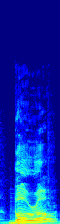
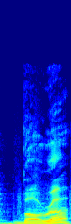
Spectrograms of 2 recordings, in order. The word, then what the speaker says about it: borough: Et vous avez peut-être entendu que j'ai prononcé les deux O-U-G-H comme la première prononciation. Officiellement, c'est la prononciation américaine, O. But he's real thorough. Mais c'est notre deuxième prononciation parce qu'officiellement au Royaume-Uni ça se prononce E. Borough et thorough.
